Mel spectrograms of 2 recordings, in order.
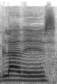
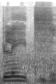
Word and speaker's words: Blades: Masuchi, o sea, Rubén Blades, que la gente lo pronunciaba Rubén Blades, Blades. Y yo y yo decía, "Ah, yo siempre lo he pronunciado Vlades, así es como se decía en España, ¿no?"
